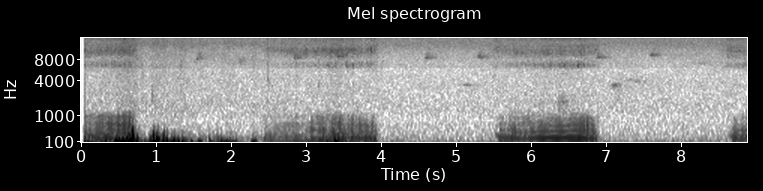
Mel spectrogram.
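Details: Soft, low, buzzing snoring breaths with quiet gaps between them during a nap.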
